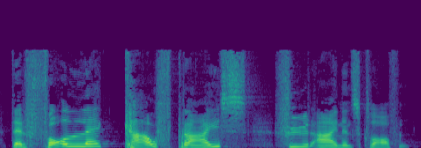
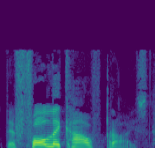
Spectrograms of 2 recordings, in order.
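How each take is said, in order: First: "volle" stressed with a falling tune, whole phrase spoken slowly; weighty slow stress on "volle"; slow emphatic. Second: Said in the usual way. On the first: Shown as a demonstration. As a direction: lean on "volle" and take it slow.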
